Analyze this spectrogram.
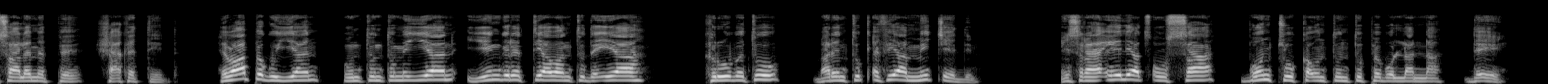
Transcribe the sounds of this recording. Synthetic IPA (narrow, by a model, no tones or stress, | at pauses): saːlɛmɛpːɛ | ʃaːkɛt̪ːḛːd̪ːɐ̥ | hɛwaːpːɛɡʊjːɪjaːn | ʔʊnt̪ːʊnt̪ːʊmɪjːɪjanjɪŋɡɪɾɛt̪ːɪjaːwɐnt̪ːʊd̪ɛʔɪjaː | kɪɾuːbɛt̪u | bɐɾɛnt̪ːʊkʼɛfɪjaːmɪt͡ʃʼːe̞ːd̪ːɪn | ʔɪsɾaːʔe̞ːlɪjat͡sʼo̞ːsːaː | bɔnt͡ʃːuːkːɐʊnt̪ːʊnt̪ːʊpːɛbɔlːɐnːɐ | d̪ɛʔḛː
